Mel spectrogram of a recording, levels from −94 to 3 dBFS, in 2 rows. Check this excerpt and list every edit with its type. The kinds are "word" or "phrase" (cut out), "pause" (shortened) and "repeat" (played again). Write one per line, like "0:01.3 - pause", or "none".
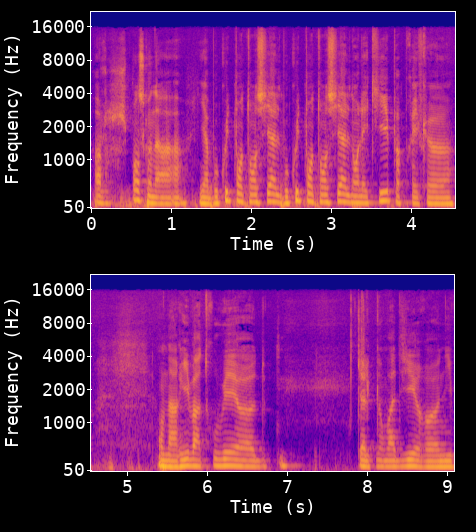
0:02.4 - repeat
0:04.1 - word
0:08.1 - word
